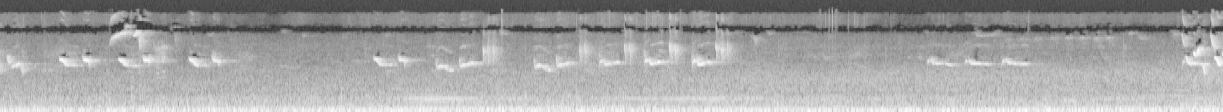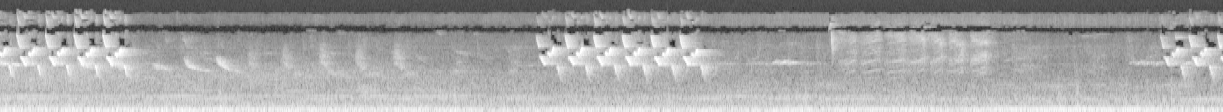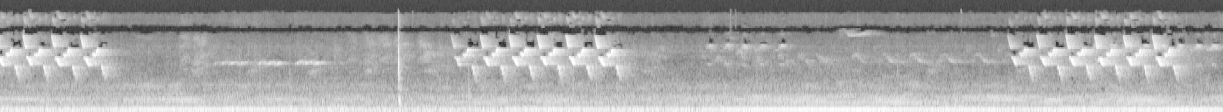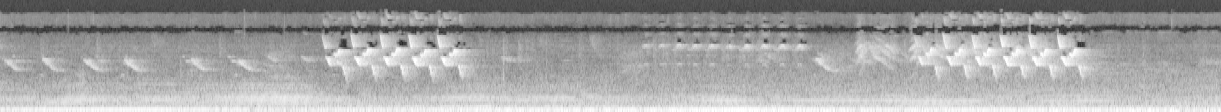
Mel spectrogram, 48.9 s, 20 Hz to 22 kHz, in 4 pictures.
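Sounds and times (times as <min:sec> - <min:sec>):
low steady rumble: 0:00.0 - 0:48.9
songbird trilling: 0:03.6 - 0:07.5, 0:11.8 - 0:14.7, 0:15.4 - 0:22.5, 0:23.6 - 0:25.7, 0:26.4 - 0:39.2, 0:39.9 - 0:41.9, 0:42.9 - 0:47.7.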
